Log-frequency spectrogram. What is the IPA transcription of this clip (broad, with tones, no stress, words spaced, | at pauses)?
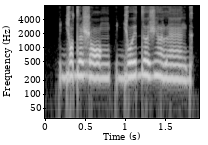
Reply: ɟɔ˩˥də˩˥ʐɔ˨ŋ | ɟo˩˥ɪ̯də˥˩ʒə̃˥˩ lɛ̃˨ɡ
